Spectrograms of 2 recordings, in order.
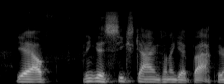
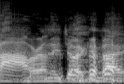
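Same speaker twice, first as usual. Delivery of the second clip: loud, high, laughing "only joking"; laughing reveal; 4 semitones higher, 15 dB louder than usual. Retold or imitated. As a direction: let them off the hook while cracking up. Prank reveal to the waiter.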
